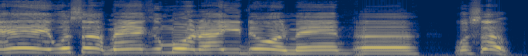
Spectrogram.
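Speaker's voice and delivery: loud, high, eager hello to a friend; hearty greeting. Retold or imitated. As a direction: call out a big friendly hello. His own loud cheerful greeting.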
